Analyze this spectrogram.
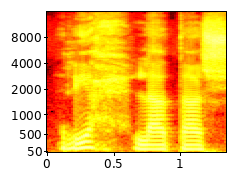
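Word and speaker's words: رحلة: second টান হবে ইলাফিহিম রিহ লাতাশ অনেকে এখানে ভুল উচ্চারণ করি রিহ লাতাশ বলি এখানে কিন্তু বড় হা রয়েছে ছোট হা নেই বলতে হবে রিহ গলার ভেতর থেকে এই বড় হাটি উচ্চারণ করতে হবে রিহ লাতাশ রিহ লাতাশ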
